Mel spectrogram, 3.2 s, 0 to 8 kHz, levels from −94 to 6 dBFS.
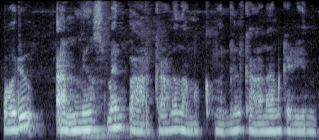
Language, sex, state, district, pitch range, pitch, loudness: Malayalam, male, Kerala, Kollam, 125-150 Hz, 135 Hz, -20 LUFS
